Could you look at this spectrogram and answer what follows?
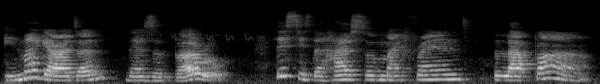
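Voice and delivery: usual speaking voice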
